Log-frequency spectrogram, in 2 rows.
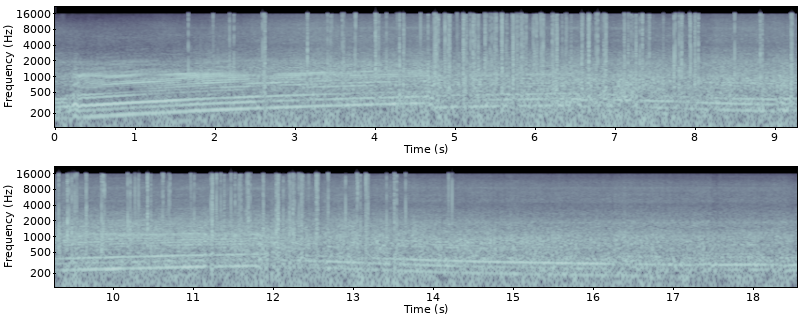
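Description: Aprilia RSV4 RR's 999 cc V4 engine under hard acceleration from about 90 to over 160 km/h. The revs climb for about four seconds and then the pitch steps down twice with upshifts, once about four seconds in and again about seven seconds in. The revs climb slowly again, then fall over the last six seconds as the bike slows, with loud wind rush on the helmet-cam microphone.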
